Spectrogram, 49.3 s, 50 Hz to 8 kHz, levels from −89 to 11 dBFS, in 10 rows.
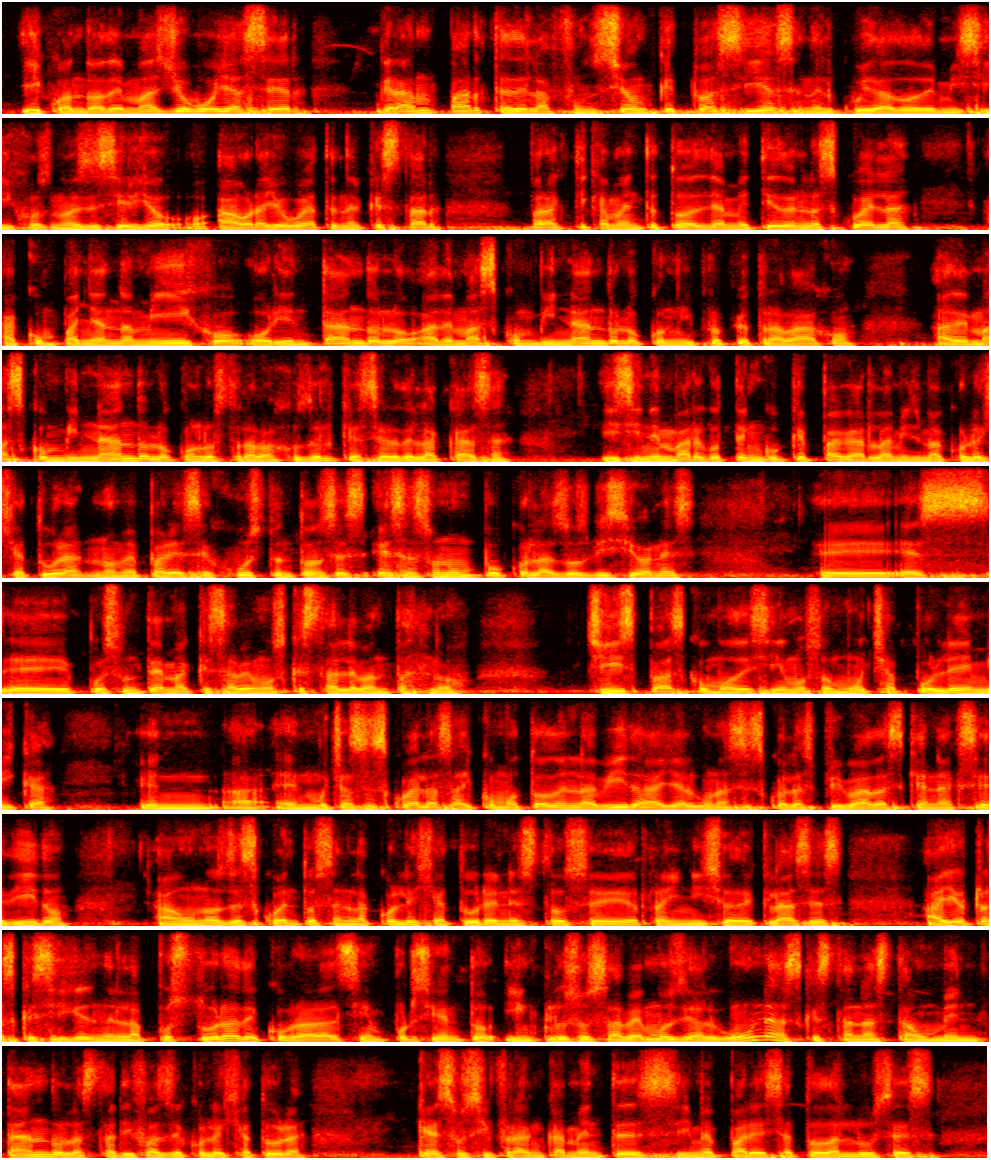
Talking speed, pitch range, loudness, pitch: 195 wpm, 115-130 Hz, -20 LUFS, 120 Hz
